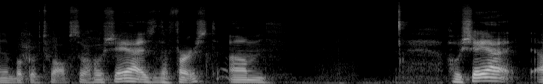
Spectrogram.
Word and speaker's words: Hosea: the book of Hosea I'm going to call him HOSA as he is pronounced in Hebrew HOV shinan and Hosea or HOSA is the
